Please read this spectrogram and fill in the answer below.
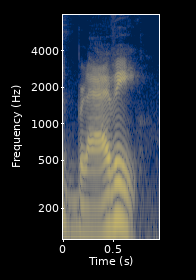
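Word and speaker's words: Bravais: and this 14 bright lattices are called as BRABUS lattices in remembrance of the great french physicist and mathematician called as august breve right so this is correctly pronounced as bravi it's he's a French so brings French have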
